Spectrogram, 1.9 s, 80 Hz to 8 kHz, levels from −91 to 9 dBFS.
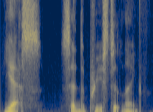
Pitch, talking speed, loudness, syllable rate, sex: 160 Hz, 190 wpm, -22 LUFS, 3.9 syllables/s, female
